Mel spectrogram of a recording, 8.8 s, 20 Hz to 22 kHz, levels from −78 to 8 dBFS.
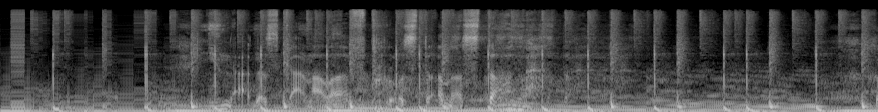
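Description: From 0.02 to 1.75 s the sound becomes a rigid, metallic buzz at 66.7 Hz. This is robotic sound from repeated short buffers, likely from 15 ms blocks replayed for most of that stretch.

Compressed frames are skipped at 3.11, 5.25 and 6.46 s. Each is a point where the audio jumps ahead by whole 26.1 ms frames. That is about 300, 150 and 300 ms lost.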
